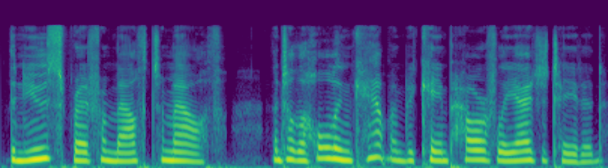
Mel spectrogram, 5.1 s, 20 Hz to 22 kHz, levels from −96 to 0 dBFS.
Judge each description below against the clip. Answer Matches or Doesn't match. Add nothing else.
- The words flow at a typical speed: Matches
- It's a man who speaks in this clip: Doesn't match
